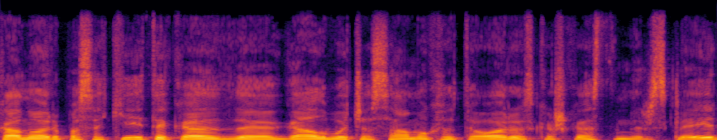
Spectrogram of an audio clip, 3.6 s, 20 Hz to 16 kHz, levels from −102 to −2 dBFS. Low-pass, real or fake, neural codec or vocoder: 14.4 kHz; real; none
